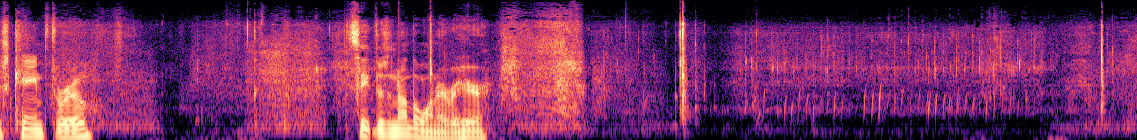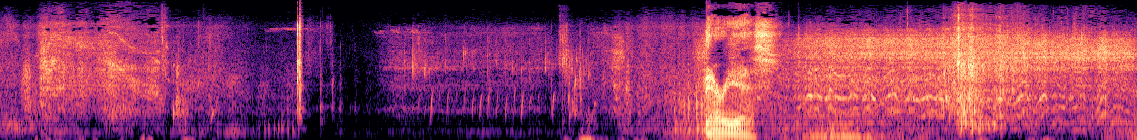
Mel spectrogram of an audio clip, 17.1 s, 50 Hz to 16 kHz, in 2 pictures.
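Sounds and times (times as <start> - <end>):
water lapping: 0.5 - 13.6, 14.4 - 17.0
sharp clicks: 5.0 - 5.3, 10.7 - 11.1
fishing reel ticking: 5.0 - 9.9, 10.7 - 13.1, 14.4 - 17.0.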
